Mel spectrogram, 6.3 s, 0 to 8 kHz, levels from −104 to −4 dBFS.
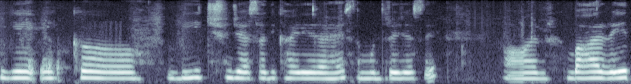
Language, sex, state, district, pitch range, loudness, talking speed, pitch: Hindi, female, Goa, North and South Goa, 215-230 Hz, -17 LUFS, 135 wpm, 220 Hz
